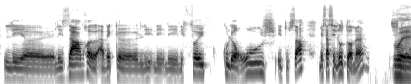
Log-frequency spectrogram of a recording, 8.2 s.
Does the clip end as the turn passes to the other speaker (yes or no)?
yes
